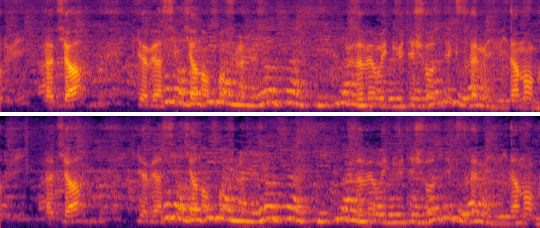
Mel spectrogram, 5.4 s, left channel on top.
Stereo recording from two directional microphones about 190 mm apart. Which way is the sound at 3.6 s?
25° left (ahead or behind).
